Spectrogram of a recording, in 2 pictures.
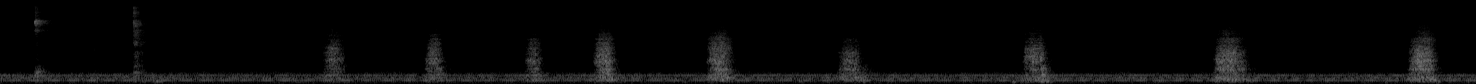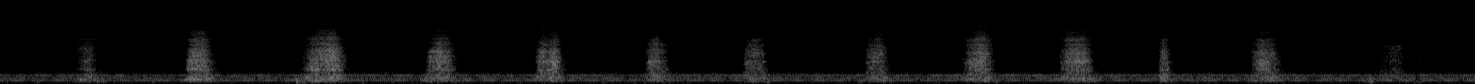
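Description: Faint, short rubbing and pressing noises about once a second as floured fingers work pie pastry down into a pie pan and along its rim, over a steady low hum.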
